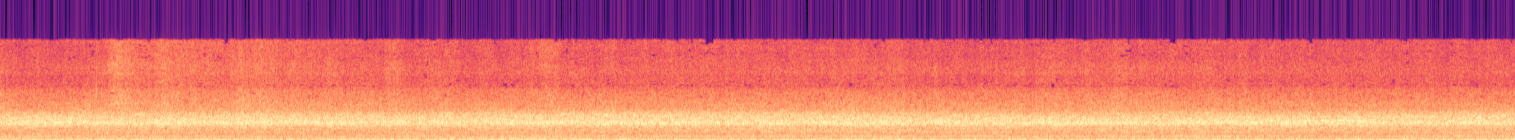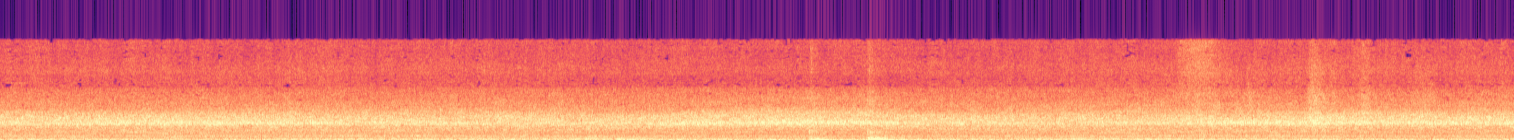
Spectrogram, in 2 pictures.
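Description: Steady mechanical hum and hiss from the workshop, with two short thumps about three-quarters of the way through as large plywood panels are handled on the press bed.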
